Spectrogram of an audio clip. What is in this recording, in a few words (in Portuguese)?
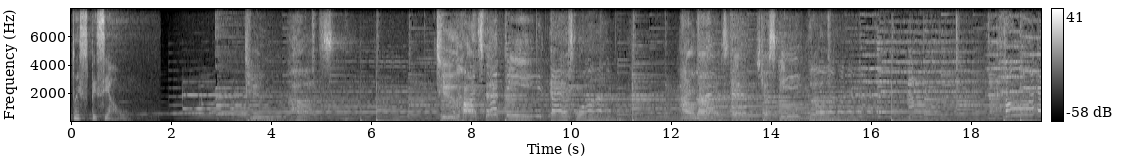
MENSAGEM DE AMIZADE FEM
